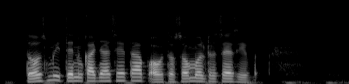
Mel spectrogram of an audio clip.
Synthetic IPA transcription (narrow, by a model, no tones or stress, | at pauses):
t̪os̬mit̪enkaɲaset̪apa̰wt̪ɔsɔməlɾesɛs̬ip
